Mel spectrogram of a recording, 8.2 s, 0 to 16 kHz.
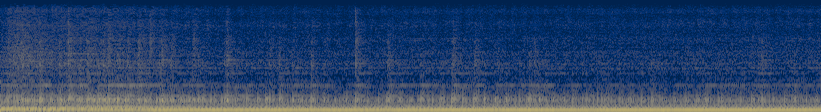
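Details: W204 Mercedes C63 AMG V8 cold start at idle with full aftermarket exhaust (long tube headers, sports cats, new mid and rear silencers) as supplied by the shop: deep, heavy rumble with droning low boom and little crispness; exhaust drone before modification.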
